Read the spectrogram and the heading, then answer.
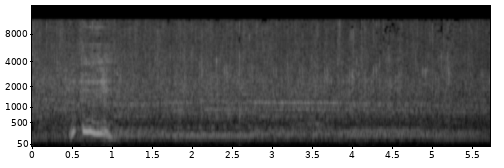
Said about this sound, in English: Come on, let's give him another hand clap.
